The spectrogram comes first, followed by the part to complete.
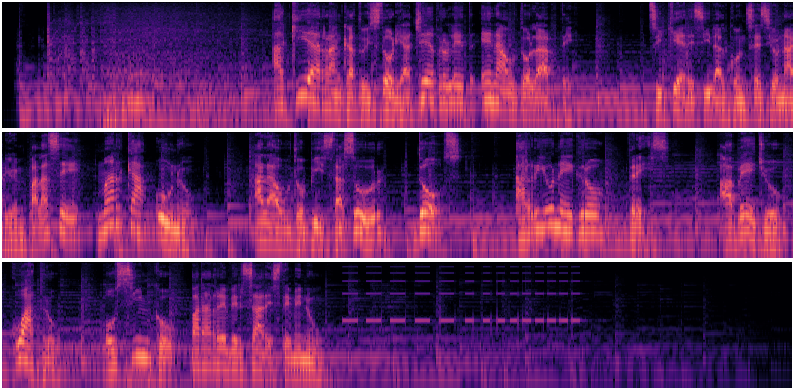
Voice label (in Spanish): BIENVENIDA TELEFONICA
